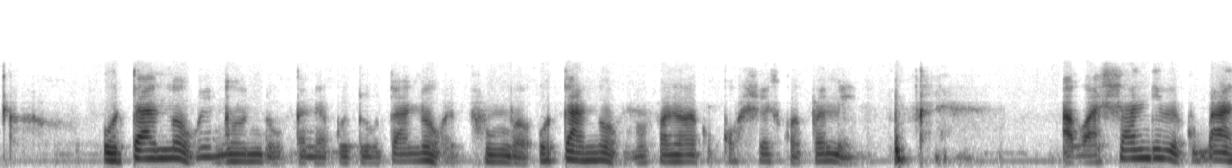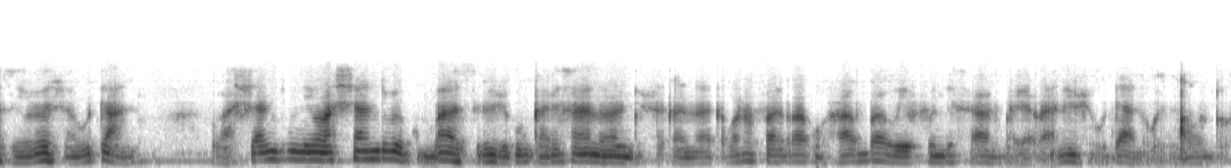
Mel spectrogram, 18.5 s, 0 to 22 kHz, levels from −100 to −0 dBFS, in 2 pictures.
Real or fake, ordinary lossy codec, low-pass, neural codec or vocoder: fake; Opus, 24 kbps; 5.4 kHz; codec, 16 kHz, 4 kbps, FunCodec, trained on Chinese and English, 50 frames a second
